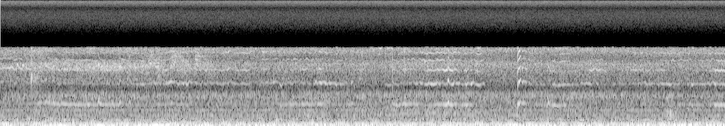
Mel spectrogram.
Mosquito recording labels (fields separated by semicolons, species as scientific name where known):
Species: mosquito; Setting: cup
